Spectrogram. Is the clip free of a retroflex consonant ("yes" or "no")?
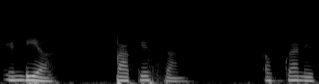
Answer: no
